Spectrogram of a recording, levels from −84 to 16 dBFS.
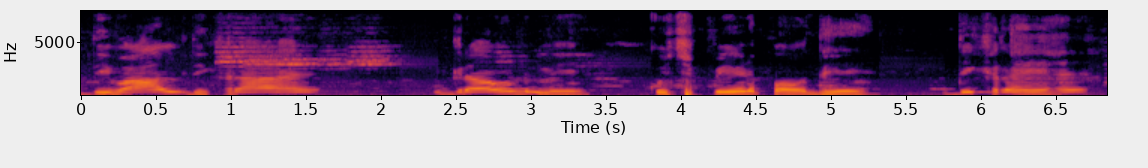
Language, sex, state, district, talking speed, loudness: Hindi, male, Uttar Pradesh, Ghazipur, 105 wpm, -19 LUFS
